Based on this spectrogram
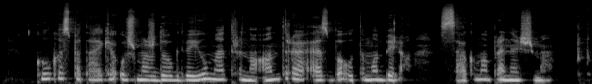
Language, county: Lithuanian, Klaipėda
